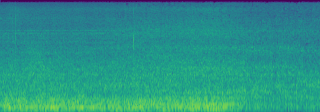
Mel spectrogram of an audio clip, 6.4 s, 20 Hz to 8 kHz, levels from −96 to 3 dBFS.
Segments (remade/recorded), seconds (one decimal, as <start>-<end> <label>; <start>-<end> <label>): 0.0-2.3 remade; 2.3-6.4 recorded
